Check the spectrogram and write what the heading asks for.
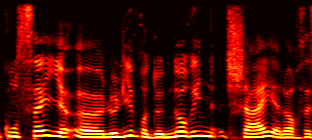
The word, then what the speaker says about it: Chai: Moi, je vous conseille le livre de Noreen Chai. Alors, ça s'écrit C-H-A-I.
